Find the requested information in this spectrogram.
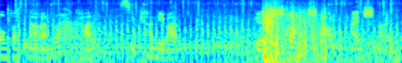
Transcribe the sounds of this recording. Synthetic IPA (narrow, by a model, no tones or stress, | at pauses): ʔʊntv̥asdaʁanːɔχkʰan | z̥iːkʰandiːvant | ɡ̥əʃtɔχəʃa̰ːfn̩ʔa̰ɪnʃnaɪdn̩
